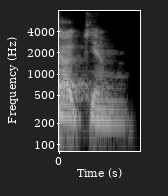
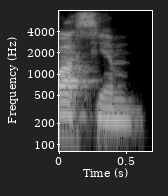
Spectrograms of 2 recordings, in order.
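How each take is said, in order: First: The letter C is sounded like a K. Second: The letter C is sounded like an S. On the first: The speaker calls it right. "la tengo que pronunciar como una K" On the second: The speaker calls it wrong. "este error"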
